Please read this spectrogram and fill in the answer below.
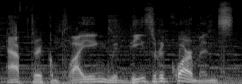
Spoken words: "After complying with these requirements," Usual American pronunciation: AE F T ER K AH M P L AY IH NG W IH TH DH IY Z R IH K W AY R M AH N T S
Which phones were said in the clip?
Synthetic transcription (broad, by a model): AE F T ER K AH M P L AY IH NG W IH DH IY Z R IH K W AY R M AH N T S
